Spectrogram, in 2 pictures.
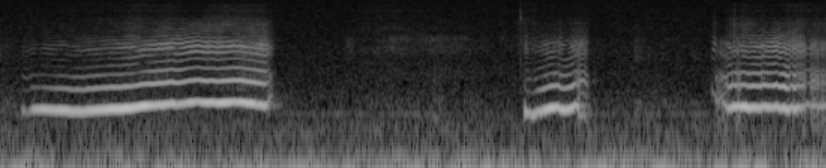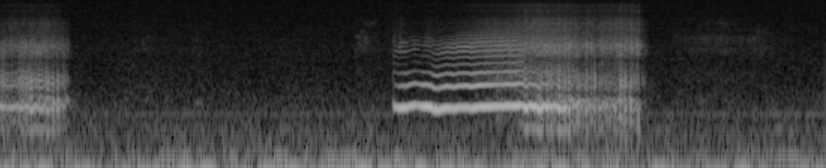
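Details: A cat snoring: long, tonal, whistling breath sounds about every three seconds, with a nasal, buzzy quality.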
